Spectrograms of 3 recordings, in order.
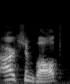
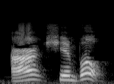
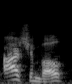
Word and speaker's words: Archambault: But for now, newcomer Hunter, okay, his name is not Archibald. The LRT is silent, Paul. Just learned today it's Arshambo. Right, got it right, right? Hunter Arshambo.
